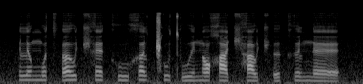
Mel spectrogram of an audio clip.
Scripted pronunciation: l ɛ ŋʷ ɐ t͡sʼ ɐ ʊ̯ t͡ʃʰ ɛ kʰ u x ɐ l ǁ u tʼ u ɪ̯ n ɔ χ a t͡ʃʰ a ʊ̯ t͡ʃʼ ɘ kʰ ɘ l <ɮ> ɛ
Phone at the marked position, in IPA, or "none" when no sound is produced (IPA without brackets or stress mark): n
